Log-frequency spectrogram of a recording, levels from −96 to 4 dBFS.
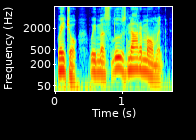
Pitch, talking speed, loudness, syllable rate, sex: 125 Hz, 240 wpm, -19 LUFS, 6.2 syllables/s, male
